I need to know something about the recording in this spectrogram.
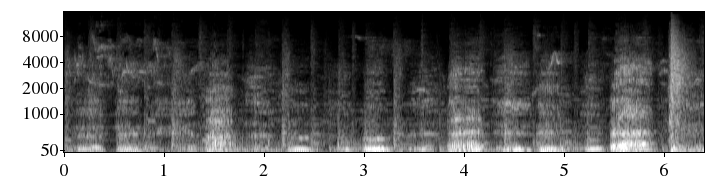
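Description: Cartoon soundtrack: background music with a steady beat, with lion roar sound effects over it.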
